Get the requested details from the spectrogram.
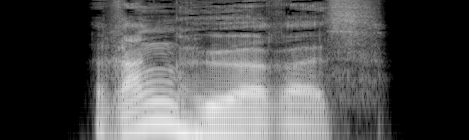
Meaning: strong/mixed nominative/accusative neuter singular comparative degree of ranghoch
- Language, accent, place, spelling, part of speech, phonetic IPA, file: German, Germany, Berlin, ranghöheres, adjective, [ˈʁaŋˌhøːəʁəs], De-ranghöheres.ogg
